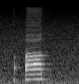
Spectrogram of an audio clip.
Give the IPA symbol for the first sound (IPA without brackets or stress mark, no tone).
ʔ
